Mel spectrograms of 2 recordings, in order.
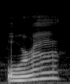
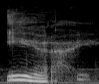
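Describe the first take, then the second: First: The name is said the plain English way. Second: The name is said the Icelandic way. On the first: "I just say Aura because I feel like that is the easiest" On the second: "my friends from the Nordic countries, particularly Iceland"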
